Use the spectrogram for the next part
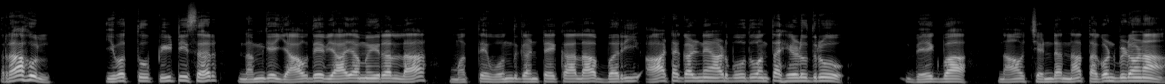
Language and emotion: Kannada, surprised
